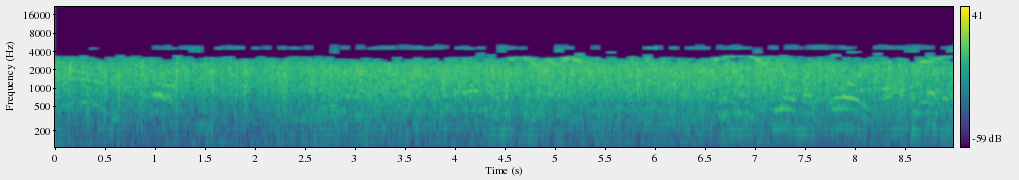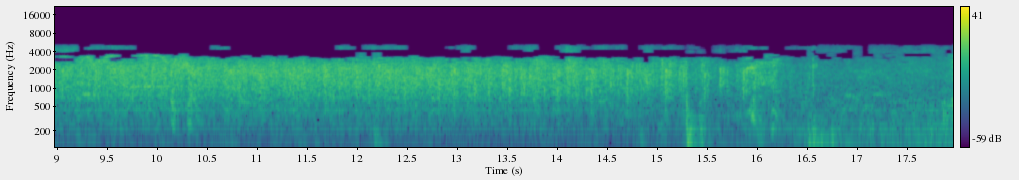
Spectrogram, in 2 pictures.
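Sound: audience applause and cheering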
